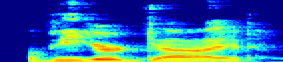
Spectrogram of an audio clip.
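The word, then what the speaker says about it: Ahlbi Ur'gaid: How uh I'll be your guide. Oh, is that how you say his name? I'll be your guide.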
